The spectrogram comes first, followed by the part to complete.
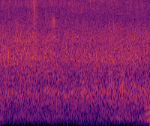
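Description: Steady, even hiss of outdoor street ambience on a wet city street.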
